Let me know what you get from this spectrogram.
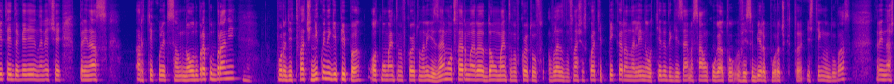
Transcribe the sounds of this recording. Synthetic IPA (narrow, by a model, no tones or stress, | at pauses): it̪əid̪ɐvid̪ʲit̪ɛnɐlit͡ʃɛpɾinas | ɐɾt̪ikʊlit̪ɛ̥səmnɔɡʊd̪obɾɛpod̪bɾani | poɾɐd̪it̪ovat͡ʃɛnikʊjnɛɡ̟ipipəot̪momɛnt̪əvɐfkɔjt̪ʊnɐliɡizɛmɛot̪fɛɾmɛɾəd̪omomɛnt̪əvɐfkɔjt̪ʊvlɛzət̪vɐfnaʃij̪əskoat̪ipikəɾənɐlinɛot̪id̪ɛd̪ɐɡʲizɛmɛsamokoɡat̪o̰visɐbiɾəpoɾɤt͡ʃkə̥t̪ə̰ist̪iɡnəd̪ovasnɐlinaʃ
